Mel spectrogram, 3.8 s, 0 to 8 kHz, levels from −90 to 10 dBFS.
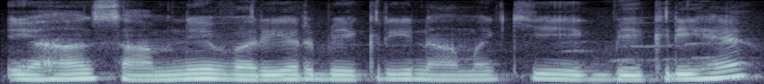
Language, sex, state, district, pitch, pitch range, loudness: Hindi, male, Karnataka, Bangalore, 120 Hz, 115-125 Hz, -15 LUFS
